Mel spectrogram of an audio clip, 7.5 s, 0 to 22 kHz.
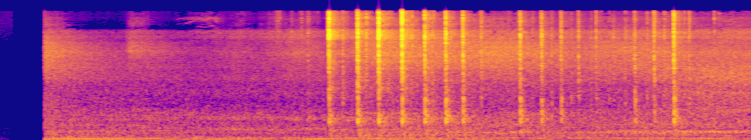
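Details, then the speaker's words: Mercedes E-Class W213 E220d diesel, engine bay: sharp metallic clacks, about a dozen, rattle unevenly over a steady hum from a loose heat shield held only by clips. "네 다시 한번 들어 볼게요네 달그닥 달그닥 소리가 나죠네 아이고 참 허술하게 허술하게 돼 있네"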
